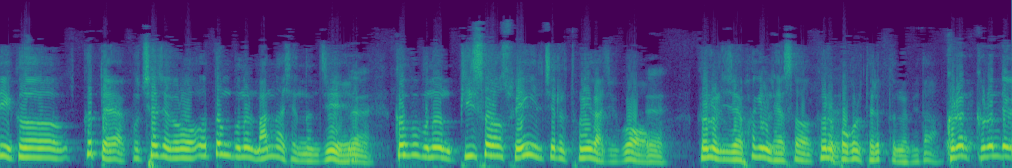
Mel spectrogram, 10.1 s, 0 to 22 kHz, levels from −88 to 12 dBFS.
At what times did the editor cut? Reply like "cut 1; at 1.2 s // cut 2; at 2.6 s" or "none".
cut 1; at 1.9 s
